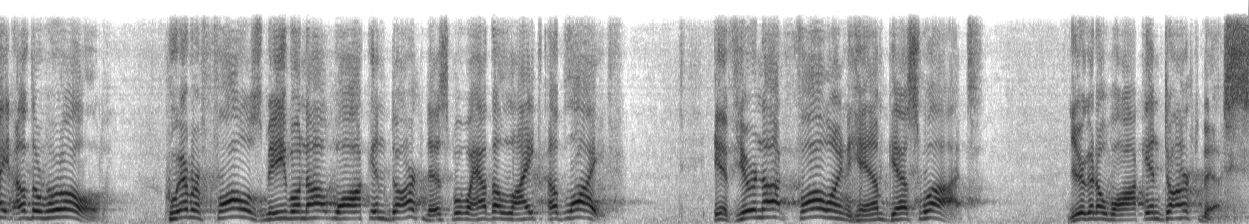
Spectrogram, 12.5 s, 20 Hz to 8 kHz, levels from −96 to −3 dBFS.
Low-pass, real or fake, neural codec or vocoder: 7.2 kHz; fake; codec, 24 kHz, 6 kbps, HILCodec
